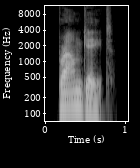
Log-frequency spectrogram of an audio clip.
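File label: "brown gate", American English, male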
